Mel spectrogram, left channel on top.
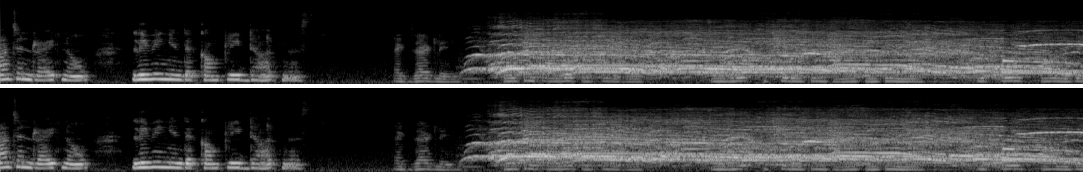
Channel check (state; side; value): normal; both; correlation 0.71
